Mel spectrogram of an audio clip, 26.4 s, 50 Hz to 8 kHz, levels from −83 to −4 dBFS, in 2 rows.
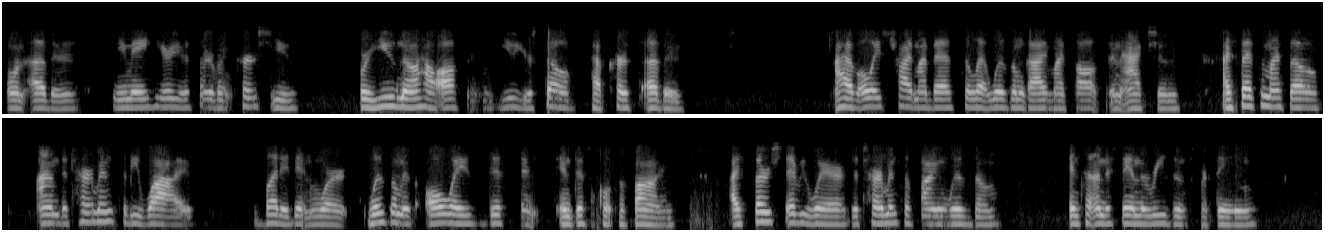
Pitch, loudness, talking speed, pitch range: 170 Hz, -32 LUFS, 155 wpm, 160-180 Hz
